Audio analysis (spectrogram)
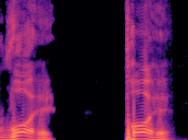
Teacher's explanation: दंतोष्ठ यानी दांत और ओठ दोनों का इस्तेमाल होता है, वो व है, फ है।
